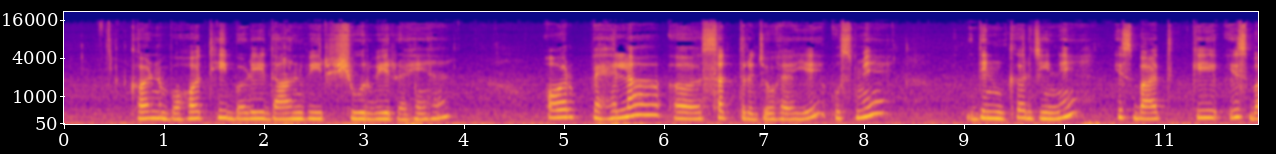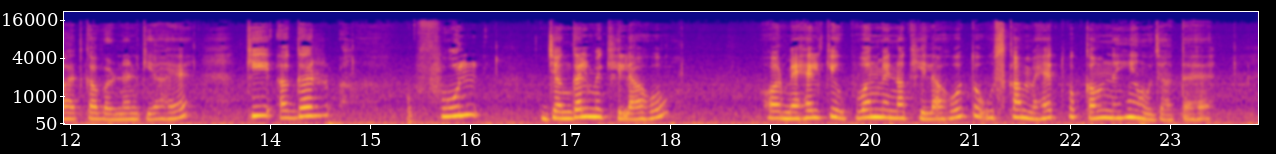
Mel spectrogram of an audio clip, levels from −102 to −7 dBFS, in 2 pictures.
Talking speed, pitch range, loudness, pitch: 125 wpm, 215-275 Hz, -24 LUFS, 240 Hz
